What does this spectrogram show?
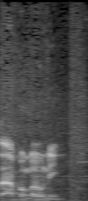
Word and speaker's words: abalone: know there's an entire YouTube channel just for pronouncing words yes genius yes oh it's Abalone Abal Abalone you're right oh sweet it's not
